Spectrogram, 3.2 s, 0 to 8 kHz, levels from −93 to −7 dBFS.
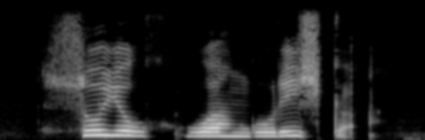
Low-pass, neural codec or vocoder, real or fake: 7.2 kHz; none; real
